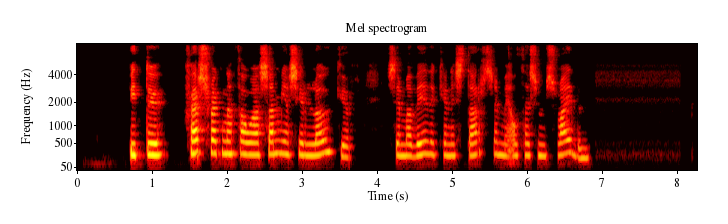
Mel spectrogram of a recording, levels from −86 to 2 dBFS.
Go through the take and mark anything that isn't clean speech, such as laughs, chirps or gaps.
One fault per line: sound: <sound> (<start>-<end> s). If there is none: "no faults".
no faults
